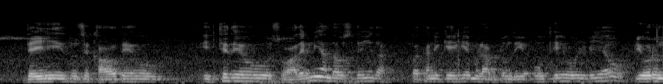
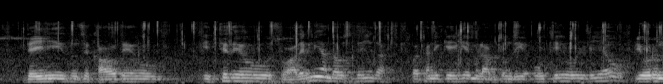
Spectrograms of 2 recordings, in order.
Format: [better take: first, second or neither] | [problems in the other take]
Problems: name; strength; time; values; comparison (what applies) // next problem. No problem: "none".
first | background sound (Wind instrument, woodwind instrument); 18 dB below the speech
